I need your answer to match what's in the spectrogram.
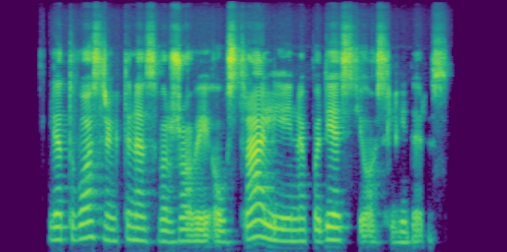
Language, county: Lithuanian, Telšiai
